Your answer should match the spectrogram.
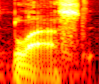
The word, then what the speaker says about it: blessed: I want to back up into verse 1 a little bit and where it says blessed, or if somebody wants to get quasi-King James, they say blessed, but it's blessed is how it's pronounced.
